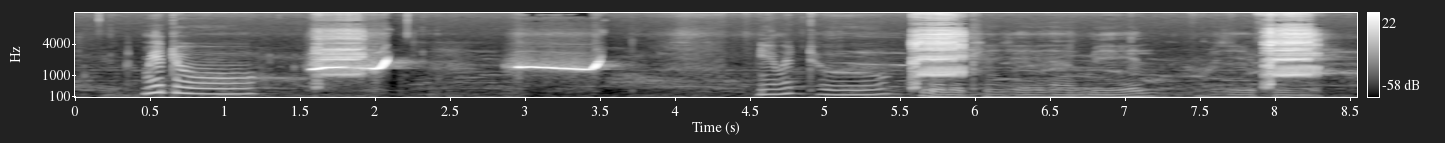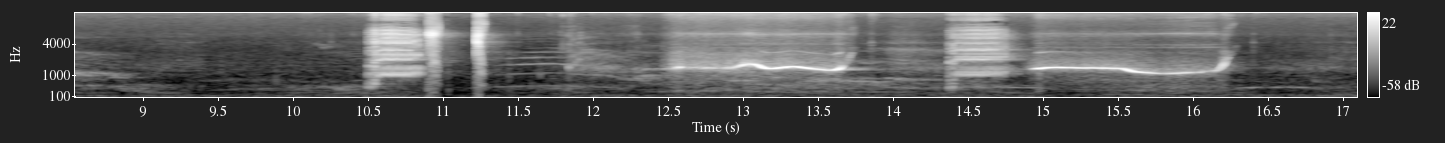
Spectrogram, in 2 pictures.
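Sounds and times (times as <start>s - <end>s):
parrot squawking: 1.6s - 2.1s, 5.4s - 6.1s, 7.7s - 8.5s, 10.5s - 11.4s, 14.4s - 15.0s
parrot wavering whistle: 1.6s - 2.1s.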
